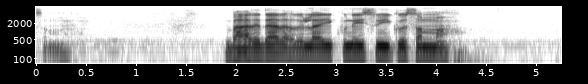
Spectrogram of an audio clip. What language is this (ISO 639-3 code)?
nep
